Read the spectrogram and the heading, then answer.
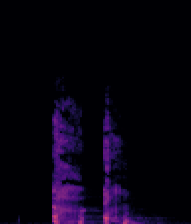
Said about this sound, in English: So, as I'm coughing my way through this,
